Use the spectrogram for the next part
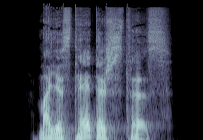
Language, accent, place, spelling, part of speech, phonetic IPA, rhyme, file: German, Germany, Berlin, majestätischstes, adjective, [majɛsˈtɛːtɪʃstəs], -ɛːtɪʃstəs, De-majestätischstes.ogg
- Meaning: strong/mixed nominative/accusative neuter singular superlative degree of majestätisch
